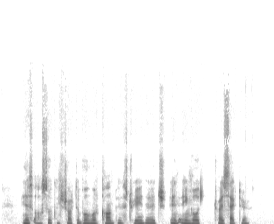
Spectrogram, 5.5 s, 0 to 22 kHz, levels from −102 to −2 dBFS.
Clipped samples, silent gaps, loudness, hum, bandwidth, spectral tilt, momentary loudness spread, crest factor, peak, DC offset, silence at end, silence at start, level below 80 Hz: under 0.1%; none; -48 LUFS; none; 14 kHz; -5.5 dB/octave; 8 LU; 24 dB; -26 dBFS; under 0.1%; 0.5 s; 0.45 s; -82 dBFS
